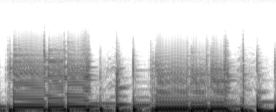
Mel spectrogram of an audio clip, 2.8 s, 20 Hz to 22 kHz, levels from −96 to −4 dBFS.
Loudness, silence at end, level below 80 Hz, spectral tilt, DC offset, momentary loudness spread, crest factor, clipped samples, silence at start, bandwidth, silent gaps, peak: -17 LUFS; 0 s; -22 dBFS; -12.5 dB/octave; under 0.1%; 4 LU; 14 dB; under 0.1%; 0 s; 3.7 kHz; none; -2 dBFS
